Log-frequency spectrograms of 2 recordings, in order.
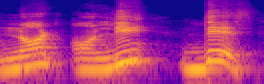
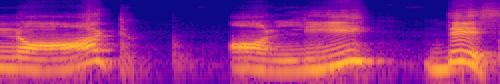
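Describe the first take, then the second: First: Said in the usual way. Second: Each word set apart, slow. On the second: Shown as a demonstration. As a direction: teach it word by word. (एक-एक शब्द धीरे-धीरे) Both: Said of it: "इतना ही नहीं".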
